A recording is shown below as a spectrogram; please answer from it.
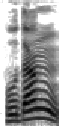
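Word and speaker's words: هُدًى: হাফেজ হু, দাল দো যাবার দাং, হুদাং, এটাই হুদাং অনিষ্কারের মতো, এই কালারটা দেখতে পাচ্ছেন, এটা হচ্ছে ইকফা গুন্না, অনিষ্কারের মতো উচ্চারণ হবে।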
